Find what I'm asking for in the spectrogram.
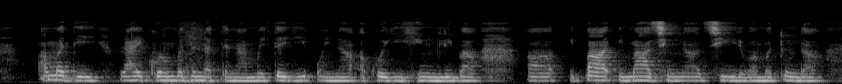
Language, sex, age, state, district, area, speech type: Manipuri, female, 45-60, Manipur, Bishnupur, rural, spontaneous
